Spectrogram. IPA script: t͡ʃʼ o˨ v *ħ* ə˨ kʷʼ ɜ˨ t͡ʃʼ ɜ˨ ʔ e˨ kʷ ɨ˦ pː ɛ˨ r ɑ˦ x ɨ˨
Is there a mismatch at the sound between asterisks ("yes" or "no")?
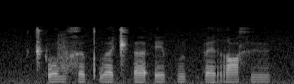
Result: yes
